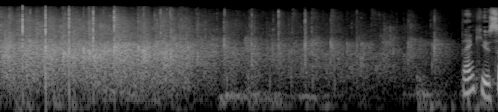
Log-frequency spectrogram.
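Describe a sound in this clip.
An audience applauds in a large hall, and the clapping slowly fades.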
